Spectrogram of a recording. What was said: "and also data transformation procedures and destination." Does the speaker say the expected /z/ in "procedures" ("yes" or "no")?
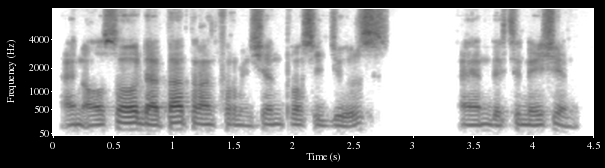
no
